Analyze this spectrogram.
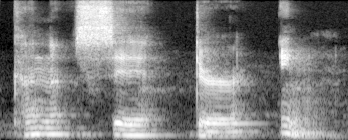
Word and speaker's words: considering: Considering considering second syllable gets the emphasis sid.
